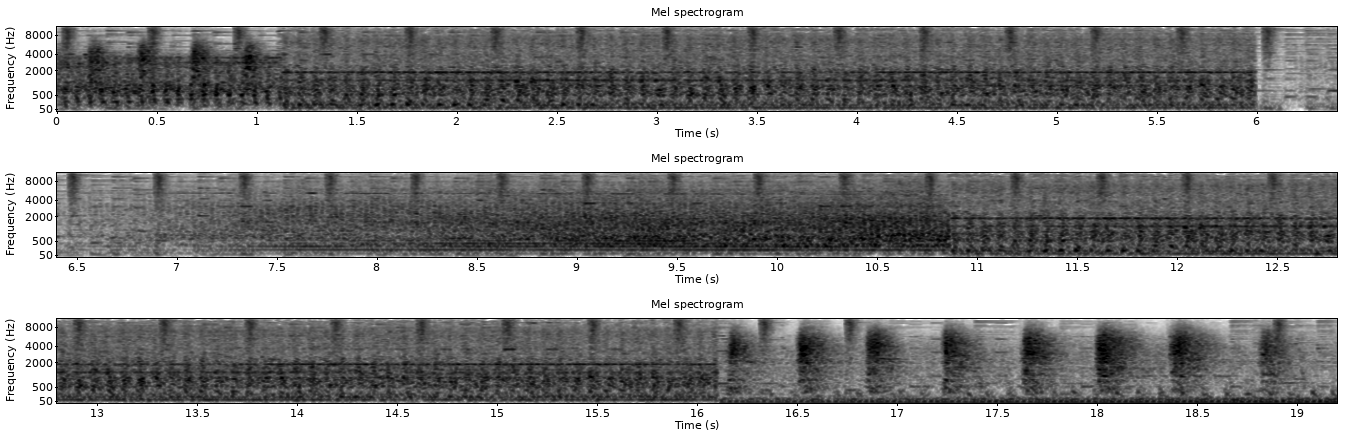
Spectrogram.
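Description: Helicopter flying, a loud steady engine drone with a humming tone that shifts midway, then rapid rhythmic rotor chopping near the end. No voices.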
